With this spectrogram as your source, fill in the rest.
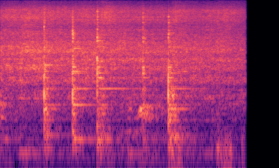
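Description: Garlic and green chillies sizzle steadily in a hot pan, broken by several sharp scrapes and knocks of a spoon stirring them, close and even, before cutting to silence.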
